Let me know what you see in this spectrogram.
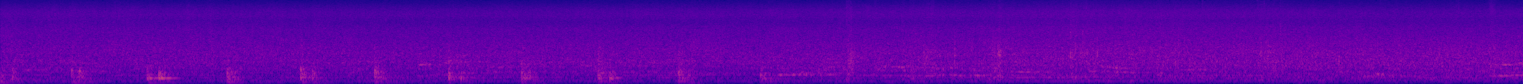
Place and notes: Hanuschgasse, Wien, Österreich - Schmetterlinghaus
visit of the Butterfly Greenhouse, Burggarten, Vienna.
